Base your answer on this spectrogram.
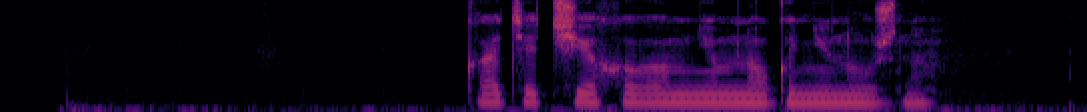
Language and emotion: Russian, sad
